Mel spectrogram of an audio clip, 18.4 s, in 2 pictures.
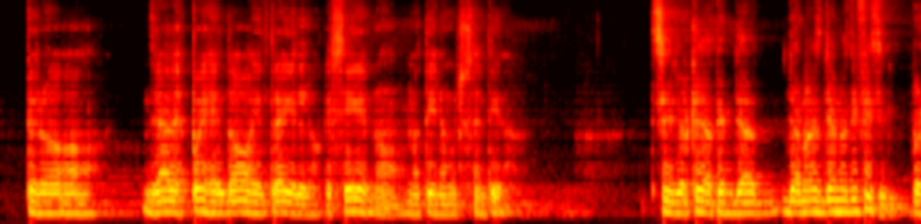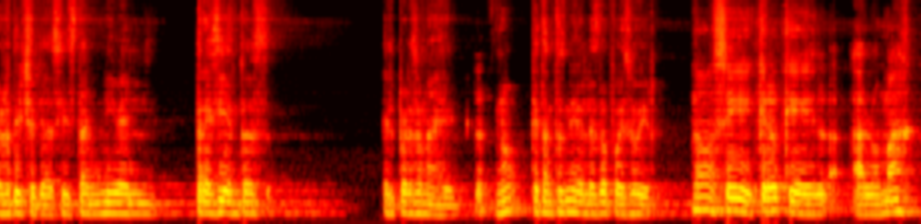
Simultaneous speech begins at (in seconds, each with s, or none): none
